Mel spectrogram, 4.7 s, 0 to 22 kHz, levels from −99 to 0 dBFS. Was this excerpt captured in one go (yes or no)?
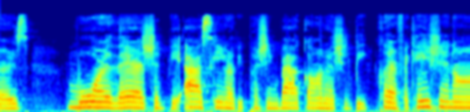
no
